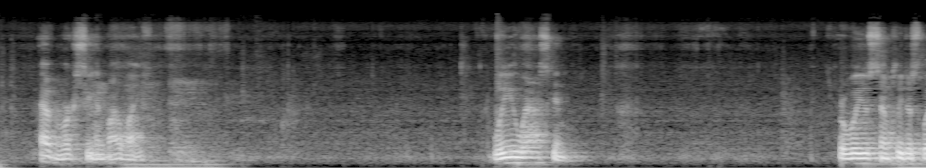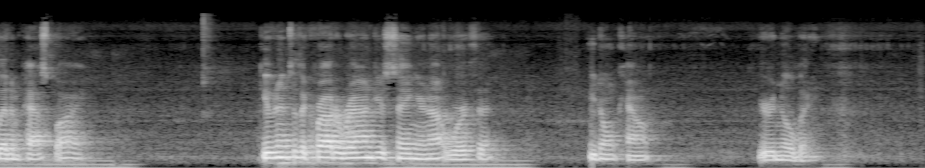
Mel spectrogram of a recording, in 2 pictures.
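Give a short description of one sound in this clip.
A man speaks calmly into a microphone in a large room, with pauses between phrases.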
